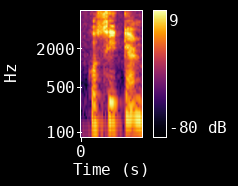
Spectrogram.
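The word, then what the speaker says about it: cosec: कोसीकेंट बोलेंगे तो कोसीकेंट लिखेंगे कोसेक, इस तरह से।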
